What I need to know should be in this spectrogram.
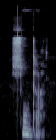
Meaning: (verb) To stroll, or walk at a leisurely pace; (noun) 1. A leisurely walk or stroll 2. A leisurely, easy pace 3. A place for sauntering or strolling
- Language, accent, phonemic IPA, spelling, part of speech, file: English, Southern England, /ˈsɔːntə/, saunter, verb / noun, LL-Q1860 (eng)-saunter.wav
